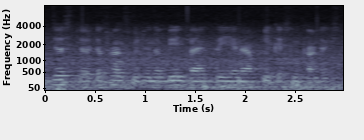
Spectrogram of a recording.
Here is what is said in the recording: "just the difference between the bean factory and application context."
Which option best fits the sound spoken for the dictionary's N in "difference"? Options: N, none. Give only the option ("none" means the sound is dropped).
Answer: N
